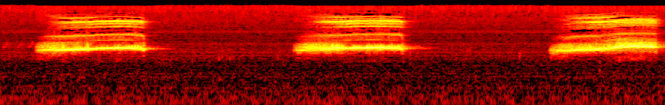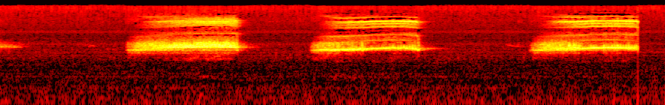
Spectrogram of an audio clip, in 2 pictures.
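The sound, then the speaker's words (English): Barn owl cries: six long, harsh, hissing screeches, each about a second and a half, repeating at an even pace with brief quiet gaps, loud and alone. “That was the cry of a barn owl.”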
